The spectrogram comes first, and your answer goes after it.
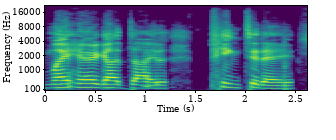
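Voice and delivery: loud, drawn-out announcement; slow loud confession. Retold or imitated. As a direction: spell it out slowly and loudly. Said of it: "I'm like".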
